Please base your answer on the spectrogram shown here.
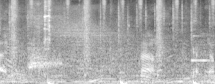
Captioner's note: exhales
